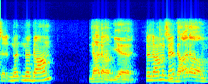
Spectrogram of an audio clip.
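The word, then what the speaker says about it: Naadam: I'm not sure how to pronounce it. Nadam? Nadam, yeah.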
